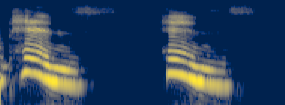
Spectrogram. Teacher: you can feel it vibrating so it's a voiced sound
